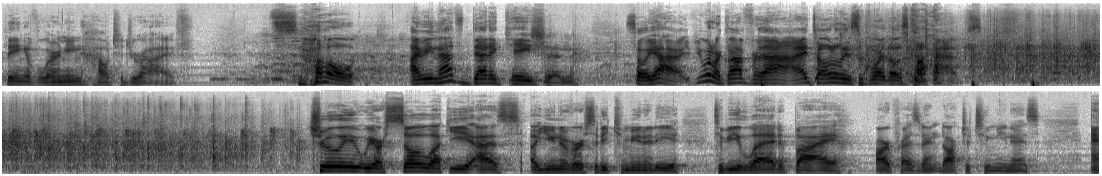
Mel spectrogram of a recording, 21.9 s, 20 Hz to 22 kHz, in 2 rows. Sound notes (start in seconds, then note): 2.3 audience laughing; 9.9 audience applauding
